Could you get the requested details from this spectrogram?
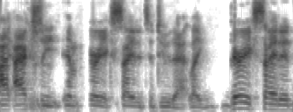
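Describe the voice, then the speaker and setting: A man's bright, sharp tone at a fairly quick pace, in a very clean recording with a silent background. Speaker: band musician. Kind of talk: casual chat. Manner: halting, many fillers.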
